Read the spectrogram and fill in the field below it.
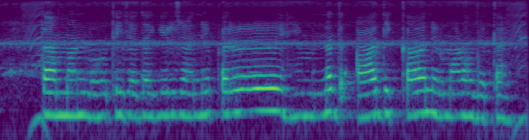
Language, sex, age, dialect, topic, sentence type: Hindi, female, 18-24, Awadhi Bundeli, agriculture, statement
